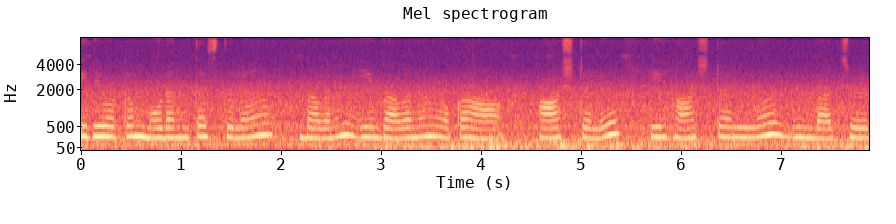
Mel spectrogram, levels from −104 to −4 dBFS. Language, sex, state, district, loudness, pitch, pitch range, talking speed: Telugu, female, Andhra Pradesh, Guntur, -15 LUFS, 245 Hz, 235-260 Hz, 105 wpm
